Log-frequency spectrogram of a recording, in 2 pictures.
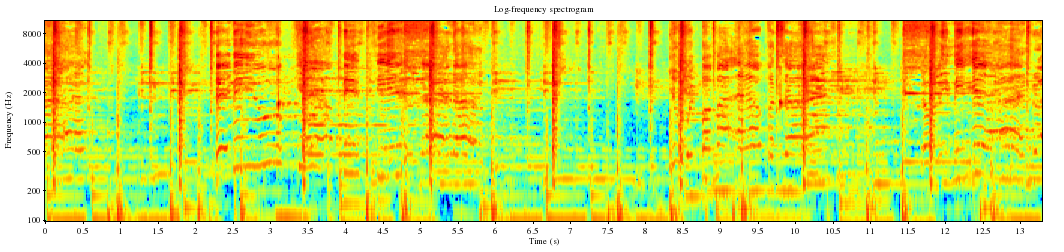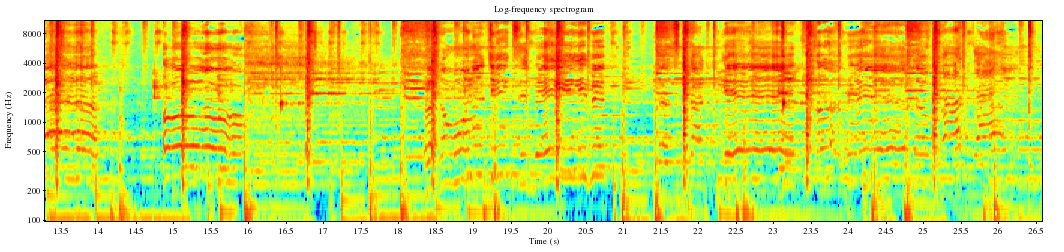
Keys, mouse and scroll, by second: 0.9 1, 2.5-3.4 scroll down 1, 3.4-4.9 drag, 7.9 s, 11.9 g, 12.7 x, 14.3 g, 21.4 ctrl+z, 22.6-25.1 middle drag.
